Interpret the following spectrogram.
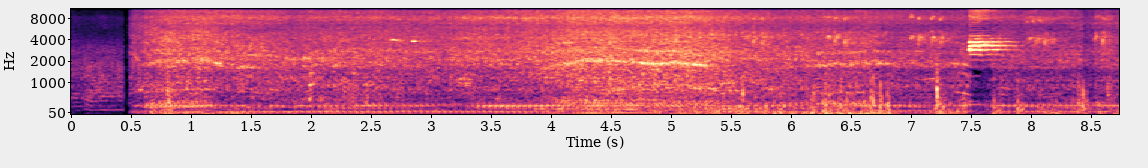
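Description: A motorbike ride heard from on board: the engine running steadily with wind noise on the microphone, starting abruptly about half a second in. A brief high-pitched sound cuts through near the end.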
